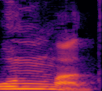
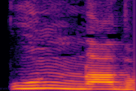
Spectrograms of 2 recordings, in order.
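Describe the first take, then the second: First: উন্মাদ as "un-mad", with a distinct m; m pronounced separately. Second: উন্নাদ as "un-nad", n doubled and no m; wrong doubled form. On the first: Teacher showing the unaltered m, m pronounced separately. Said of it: "আমি মটাকে আলাদাভাবে উচ্চারণ করতেছি". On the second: Teacher showing what not to say, doubled consonant. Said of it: "উন্নাদ বলতেছি না". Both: Shown as a demonstration.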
